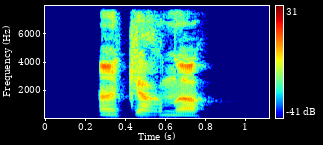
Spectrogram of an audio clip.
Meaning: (adjective) carnation; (noun) carnation (colour)
- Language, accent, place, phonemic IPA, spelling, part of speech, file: French, France, Lyon, /ɛ̃.kaʁ.na/, incarnat, adjective / noun, LL-Q150 (fra)-incarnat.wav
